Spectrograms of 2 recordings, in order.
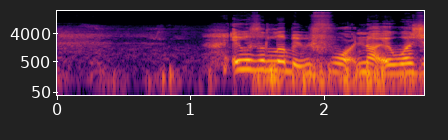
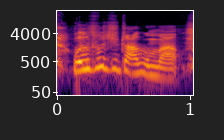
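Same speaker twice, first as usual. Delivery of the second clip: catchphrase impression; 4 semitones higher, much faster than usual. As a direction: bark "Willis, what you talking about?" like the TV line. Famous TV catchphrase quoted.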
